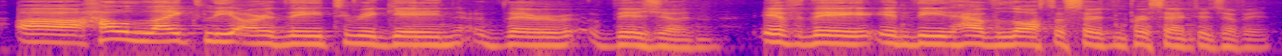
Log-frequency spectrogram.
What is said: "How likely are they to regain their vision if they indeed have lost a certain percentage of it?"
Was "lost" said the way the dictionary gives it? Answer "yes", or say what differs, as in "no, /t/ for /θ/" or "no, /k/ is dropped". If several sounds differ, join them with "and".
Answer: yes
